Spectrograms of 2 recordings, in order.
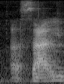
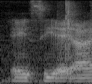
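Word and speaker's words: açaí: But the one I decided to try for you today is the acai berry. It's spelled A-C-A-I. A lot of people think it's pronounced acai, but it's acai.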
